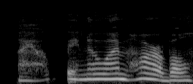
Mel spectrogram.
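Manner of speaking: soft half-whispered voice. Reading a story aloud, a character confides to Jack: half-whispering. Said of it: "I whisper to Jack".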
